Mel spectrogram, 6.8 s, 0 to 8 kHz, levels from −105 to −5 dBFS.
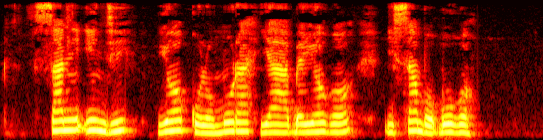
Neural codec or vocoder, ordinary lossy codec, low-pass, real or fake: none; AAC, 48 kbps; 7.2 kHz; real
